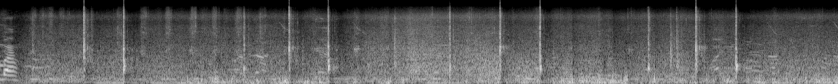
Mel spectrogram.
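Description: A heavy knife chopping through a whole mahi mahi on a wooden cutting table: about nine sharp chops, mostly in quick pairs every couple of seconds.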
